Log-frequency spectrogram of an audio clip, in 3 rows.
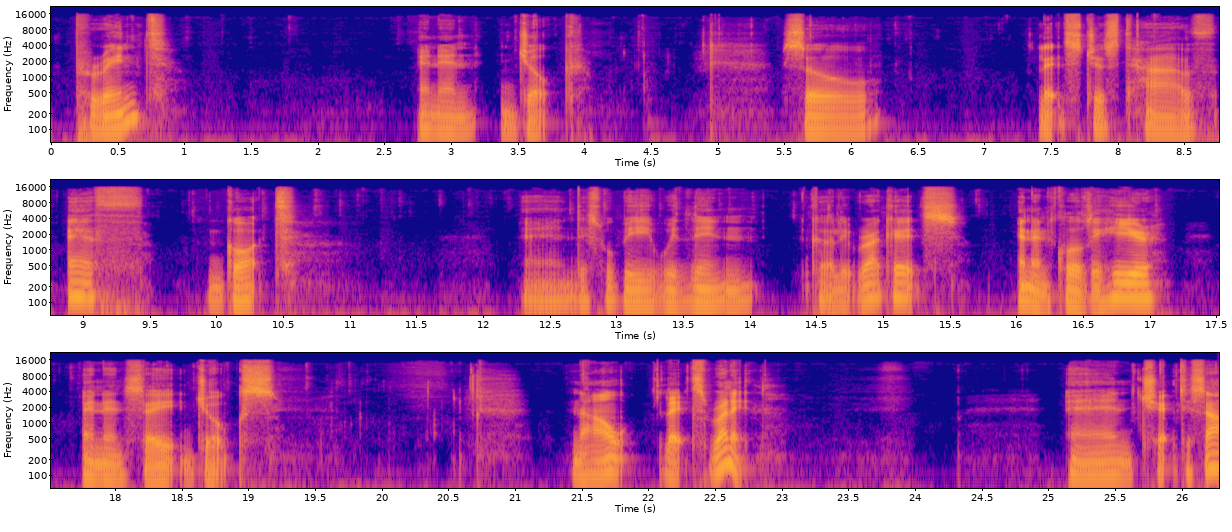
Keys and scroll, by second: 1.4 Return, 23.5 ctrl+r.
